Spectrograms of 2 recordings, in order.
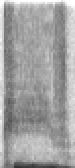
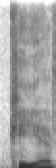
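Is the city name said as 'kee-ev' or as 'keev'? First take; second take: keev; kee-ev. First: The name is said as one short syllable. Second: The name is said as two clear syllables. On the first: This is the way the city is called now. The speaker calls it right. "as Kiev" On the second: This is the old way the city was called. The speaker calls it wrong. "how we now pronounce"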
